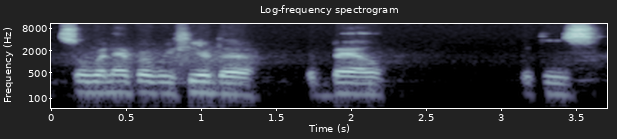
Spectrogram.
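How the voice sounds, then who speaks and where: A man leading a guided meditation, speaking in an unhurried, halting way with long pauses. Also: medium pitch, level tone, no echo, poor audio.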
